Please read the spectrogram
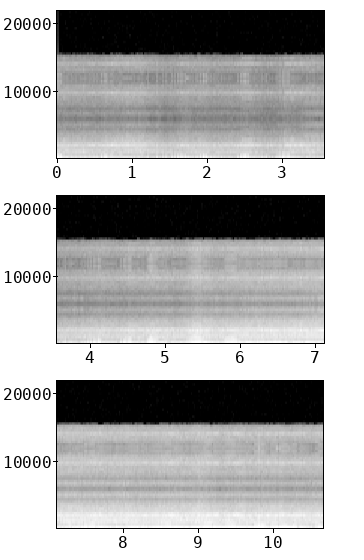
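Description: Dirt bike engine heard from the rider's helmet camera, its pitch rising and falling as the throttle is worked over a rough trail, getting louder in the second half. A few sharp knocks sound as the bike hits bumps.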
